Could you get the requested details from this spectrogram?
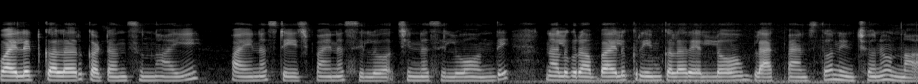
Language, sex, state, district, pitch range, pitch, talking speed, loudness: Telugu, female, Andhra Pradesh, Visakhapatnam, 180-190 Hz, 185 Hz, 135 wpm, -21 LUFS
